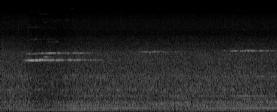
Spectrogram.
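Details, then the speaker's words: Vehicle with aftermarket drum brake shoes, repeated attempts to quiet them: a sharp, high squeal for about a second over road rumble, then fading; owner blames the drums, later suspects the front rotors, not confirmed; brake squeal. "that that's the sound of these drum brakes I replaced the drum brakes or the shoes rather uh some time ago and I used aftermarket parts I have since made several attempts to try to keep those shoes quiet"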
